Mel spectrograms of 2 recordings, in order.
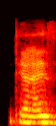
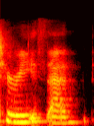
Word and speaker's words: Thérèse: I want to touch on Thérèse de Lisieux, is how I would say her name. How did you say it? Therese? Therese? Teresa of Avila. Yeah, Yeah. or of Lisieux. Oh, Thérèse. Thérèse of Lisieux.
